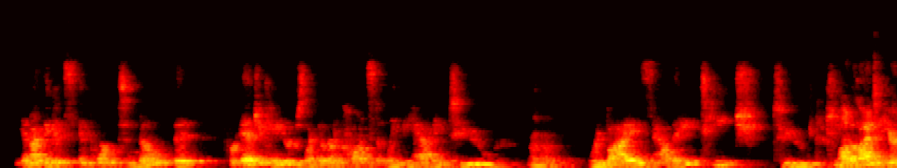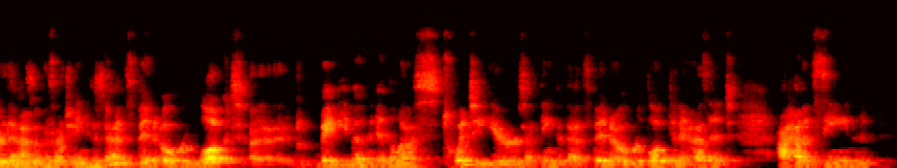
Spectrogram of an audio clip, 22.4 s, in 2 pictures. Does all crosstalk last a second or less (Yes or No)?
No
